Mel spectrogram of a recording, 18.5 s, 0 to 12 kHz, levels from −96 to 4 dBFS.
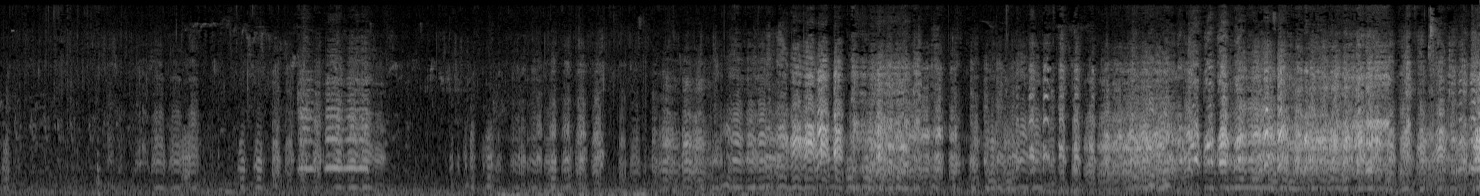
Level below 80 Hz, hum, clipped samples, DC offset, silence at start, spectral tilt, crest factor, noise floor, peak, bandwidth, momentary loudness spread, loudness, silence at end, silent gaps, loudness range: -66 dBFS; none; under 0.1%; under 0.1%; 0 s; -2 dB/octave; 22 dB; -60 dBFS; -14 dBFS; 11.5 kHz; 23 LU; -35 LUFS; 0 s; none; 19 LU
